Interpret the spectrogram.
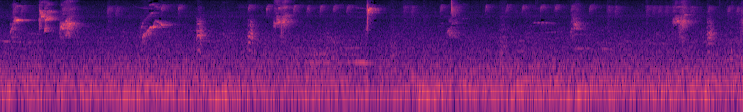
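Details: A Yellow-bellied warbler gives thin, high chirps and sharp sweeping notes in loose bursts every second or two, over a steady background hiss.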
